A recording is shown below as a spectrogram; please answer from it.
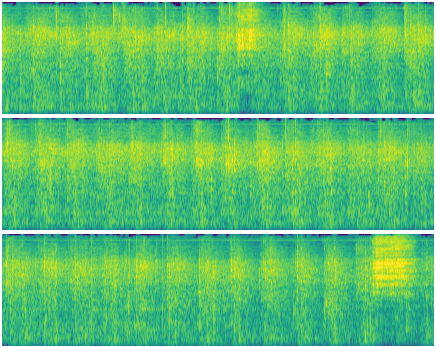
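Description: Many hands thumping on wooden desks at once, a dense, irregular patter of knocks that keeps up steadily: members applauding in the Indian parliament's way.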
